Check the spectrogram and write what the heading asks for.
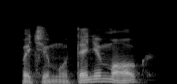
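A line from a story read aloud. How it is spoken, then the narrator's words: Quiet, bewildered voice. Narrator (Russian): тихим растерянным голосом откликнулся Редькин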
